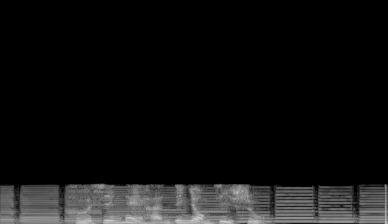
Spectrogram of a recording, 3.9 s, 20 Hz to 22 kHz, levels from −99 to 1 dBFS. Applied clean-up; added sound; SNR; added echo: none; Wind instrument, woodwind instrument; 11 dB; none.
